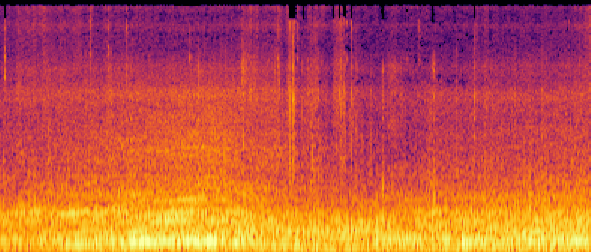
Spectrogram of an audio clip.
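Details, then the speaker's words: Used car test-driven on the rough road inside a pool yard: low, even road rumble with no clunks or knocks coming through; the suspension is quiet and tight, the clutch is soft, the AC is cold and the pull is still good. "Sejauh ini sih kopling empuk, AC dingin, kaki-kaki pun senyap, tarikan juga masih oke."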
